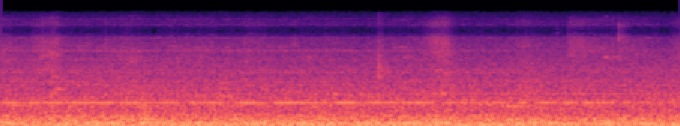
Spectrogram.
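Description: Nagoya Municipal Subway Tsurumai Line train heard from inside the car: a steady low rumble with a thin, steady whine over it and a few faint ticks.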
